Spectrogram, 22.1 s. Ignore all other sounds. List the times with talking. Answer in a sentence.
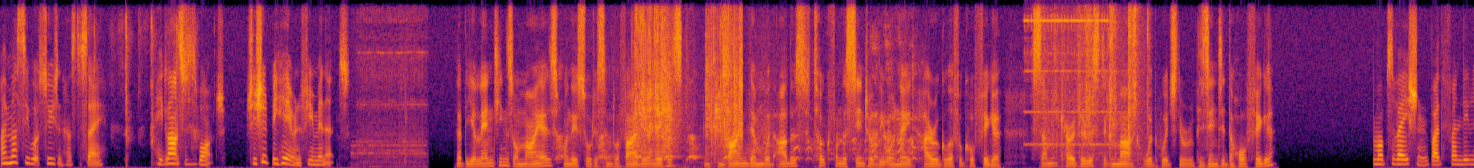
You can hear the talking from 0.0 to 5.3 s, from 6.8 to 19.2 s and from 20.6 to 22.0 s.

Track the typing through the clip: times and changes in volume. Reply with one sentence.
You can't hear the typing here.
